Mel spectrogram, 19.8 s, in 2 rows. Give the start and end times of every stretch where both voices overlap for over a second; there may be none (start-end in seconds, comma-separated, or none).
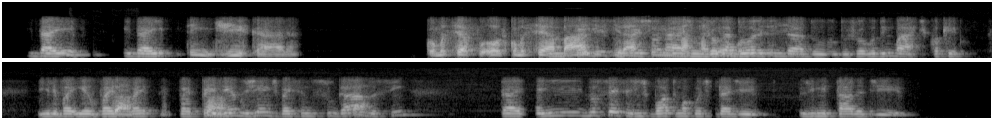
5.5-8.0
